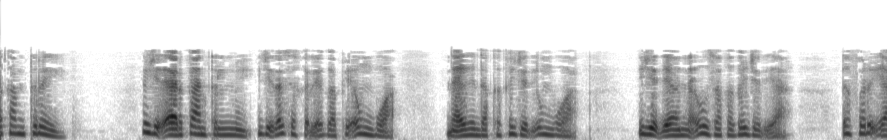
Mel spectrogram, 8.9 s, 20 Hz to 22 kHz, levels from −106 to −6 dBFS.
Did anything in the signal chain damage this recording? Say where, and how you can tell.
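Yes, at the codec: the speech has nothing above 5.2 kHz and sounds smeared and warbly throughout. This is likely heavy AAC compression, whose low cut-off and coarse quantisation suggest roughly 16 kbps.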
